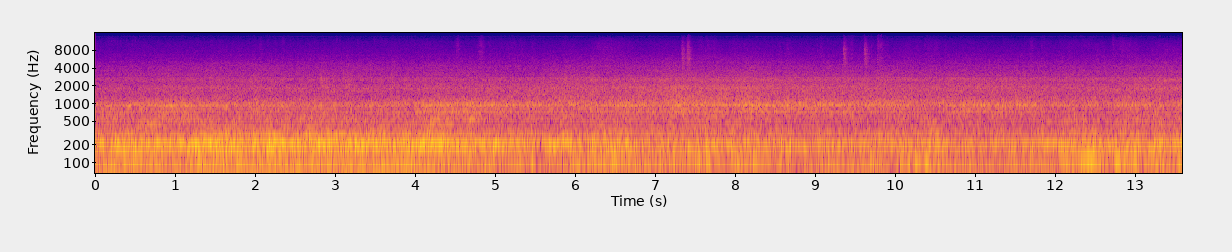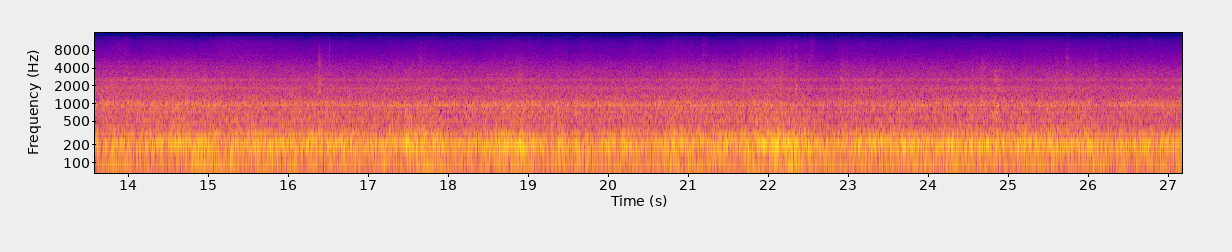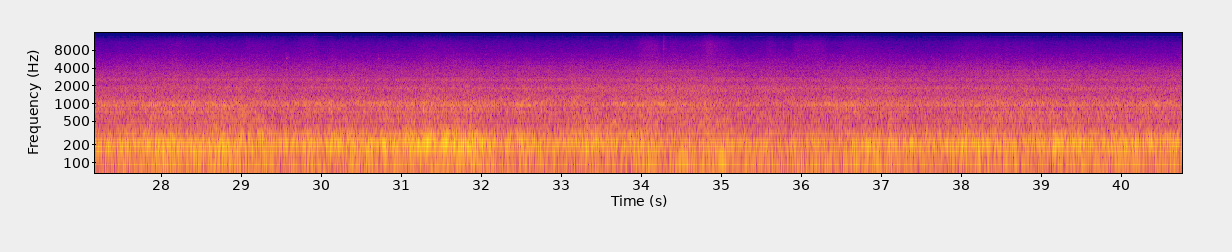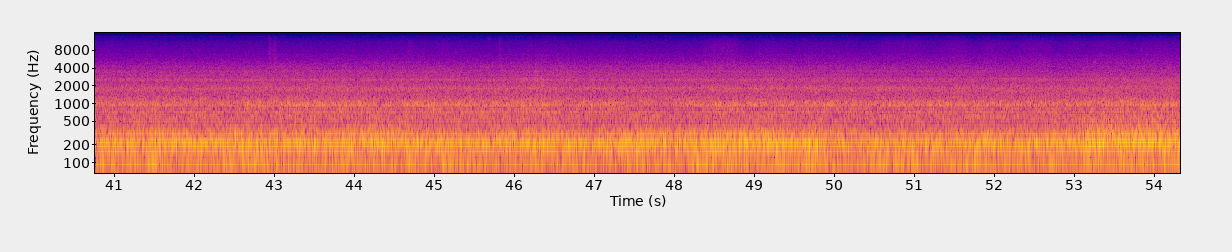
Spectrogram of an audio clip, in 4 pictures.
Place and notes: {"title": "Nantes-Lyon by train", "date": "2000-01-01 11:23:00", "description": "Minidisc recording from 2000, january 1st.", "latitude": "47.26", "longitude": "-1.45", "altitude": "12", "timezone": "Europe/Paris"}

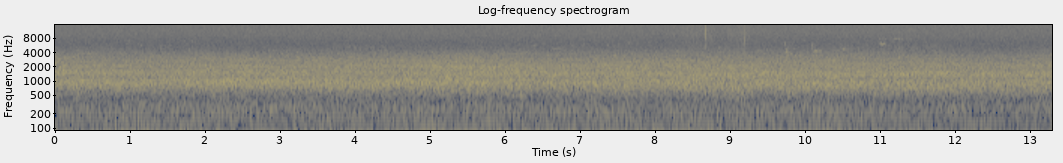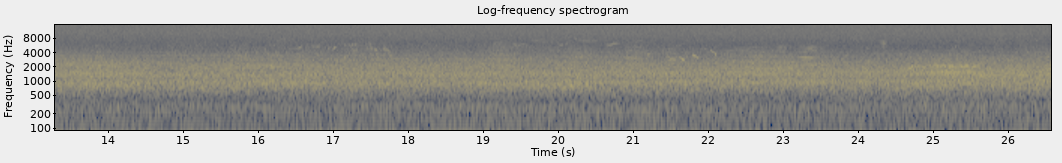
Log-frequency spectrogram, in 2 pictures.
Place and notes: {"title": "From the middle of the bridge, Strakonická, Velká Chuchle-Barrandov, Czechia - From the middle of the bridge", "date": "2022-04-09 18:10:00", "description": "As well as a singletrack railway line there is a public footpath across this bridge. From here there are fantastic views of the river Vltava and the extraordinary, transport dominated, soundscape is extremely loud. The spectacular valley geography concentrates all the major transport systems – road, rail and tram – into this one bottleneck so they all run close to and parallel with the river. The roads are continuously busy creating a constant roar of traffic that fills the valley with sound. It seems even louder high up, as on this bridge or from the surrounding hillsides. In fact, when standing mid bridge one hears almost nothing but the immersive traffic, except when planes thunder directly above to land at Prague airport or when occasional trains power past only two meters from your ears. The contrast between the expansive views and the overwhelming soundscape is extreme.\nIn former times Braník Bridge was known as the Bridge of the Intelligentsia.", "latitude": "50.03", "longitude": "14.40", "altitude": "195", "timezone": "Europe/Prague"}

